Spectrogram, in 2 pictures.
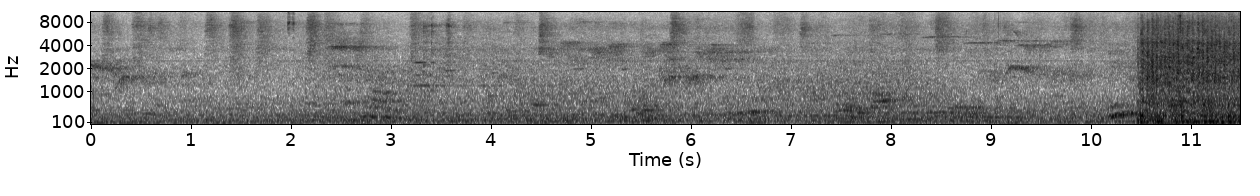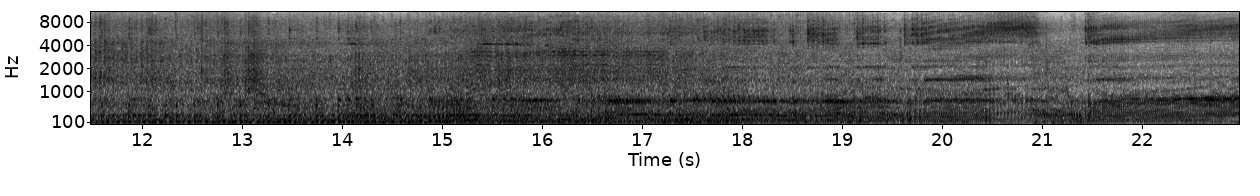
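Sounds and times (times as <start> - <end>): passing cars and vans: 0.0 - 22.9
engine revving up: 10.5 - 22.9
motorcycle engine running: 10.5 - 22.9.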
